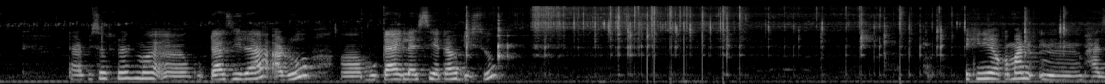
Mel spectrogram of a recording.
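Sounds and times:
spices sizzling in hot oil: 0:00.0 - 0:11.0.

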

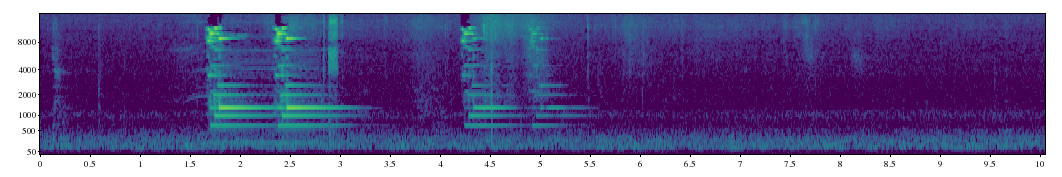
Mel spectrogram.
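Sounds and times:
bell-like chime ringing: 0:01.7 - 0:03.3, 0:04.2 - 0:05.6.

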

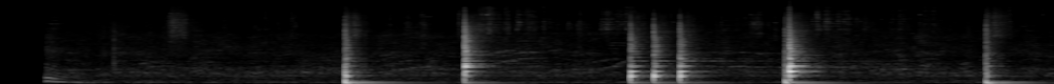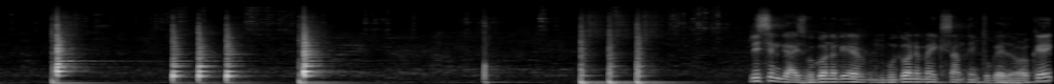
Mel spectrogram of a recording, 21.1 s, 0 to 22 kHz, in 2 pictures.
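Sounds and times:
djembe strikes: 0:03.5 - 0:03.8, 0:04.7 - 0:04.9, 0:06.4 - 0:07.1, 0:07.9 - 0:08.3, 0:11.1 - 0:11.6, 0:12.3 - 0:14.0, 0:16.4 - 0:17.2.

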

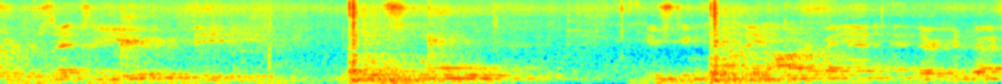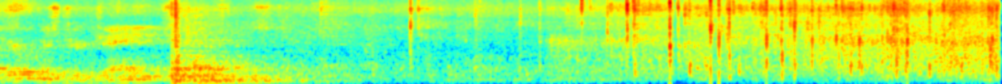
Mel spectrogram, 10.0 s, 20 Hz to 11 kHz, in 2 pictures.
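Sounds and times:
man speaking into a microphone: 0:00.0 - 0:06.6.

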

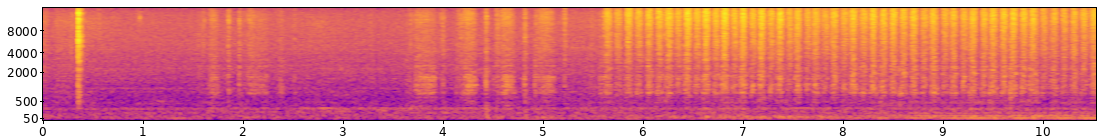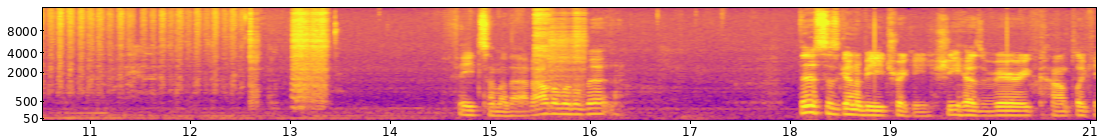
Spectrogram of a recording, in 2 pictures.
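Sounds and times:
paintbrush scrubbing on canvas: 0:03.8 - 0:13.4, 0:15.4 - 0:16.0.

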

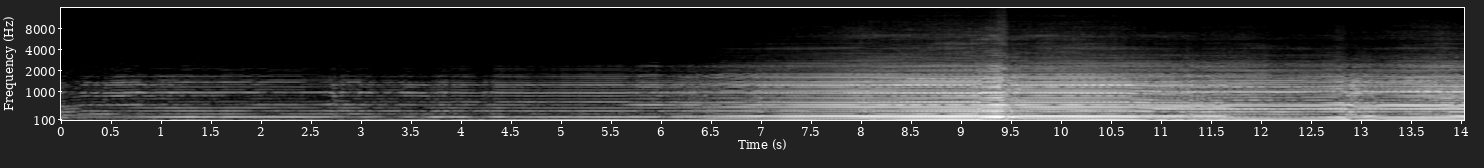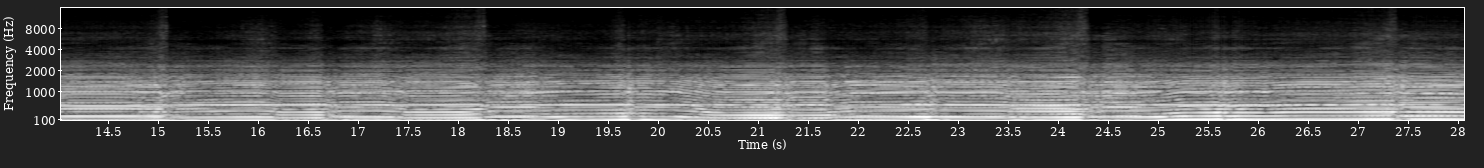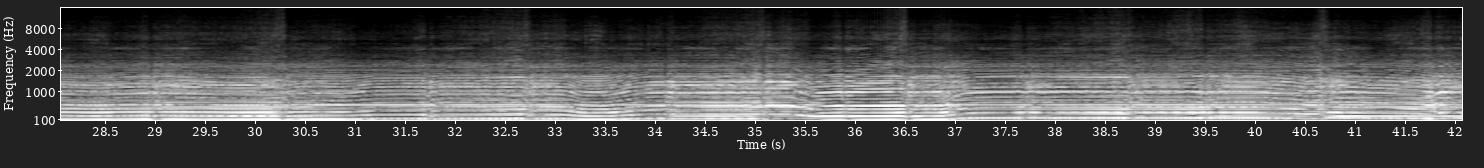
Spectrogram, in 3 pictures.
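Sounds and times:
bowed double bass: 0:00.0 - 0:42.0.

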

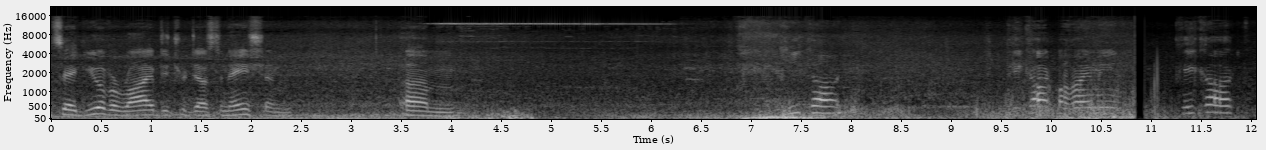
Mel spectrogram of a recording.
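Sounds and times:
street traffic rumble: 0:00.0 - 0:12.0.

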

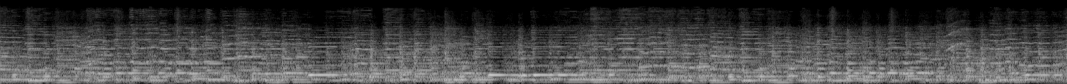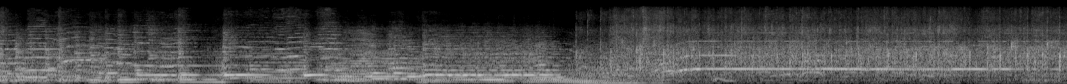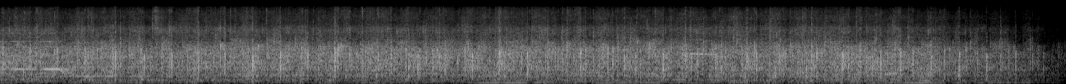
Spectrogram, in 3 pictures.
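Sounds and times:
bowed fiddle music: 0:00.0 - 0:16.7
audience applause: 0:16.4 - 0:32.0.

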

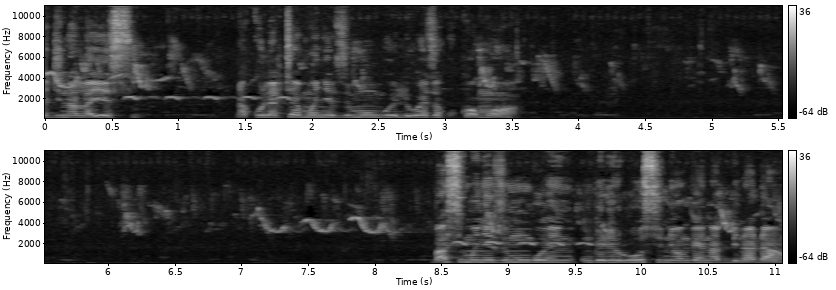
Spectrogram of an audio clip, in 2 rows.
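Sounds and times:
warbling bird call: 0:00.0 - 0:04.5, 0:05.2 - 0:11.0
bird chirps: 0:00.0 - 0:11.0.

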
